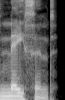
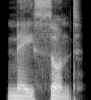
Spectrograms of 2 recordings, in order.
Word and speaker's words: nascent: Another great adjective is nascent, and this word has 2 syllables, and the stress is on that first syllable. It has the long A sound, nascent. That second syllable has that schwa, nascent.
